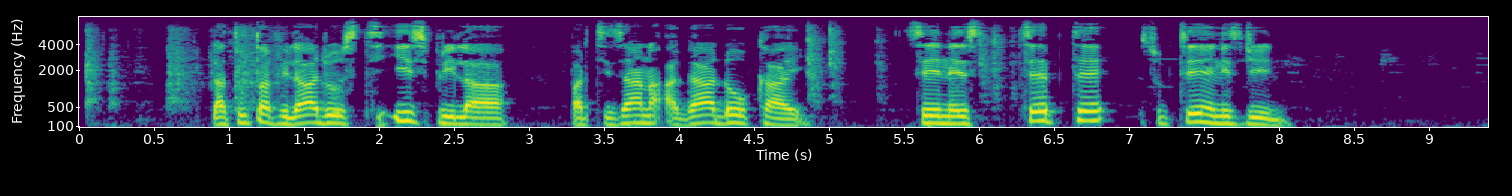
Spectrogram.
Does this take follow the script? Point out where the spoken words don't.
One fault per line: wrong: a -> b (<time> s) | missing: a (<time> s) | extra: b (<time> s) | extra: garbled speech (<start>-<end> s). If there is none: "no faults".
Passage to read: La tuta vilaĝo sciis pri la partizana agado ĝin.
extra: kaj senescepte subtenis (4.6 s)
